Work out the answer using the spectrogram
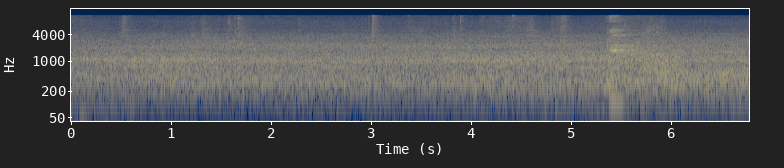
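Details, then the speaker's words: Gas boiler after vent/flue damper replacement and burner cleaning: on call for heat the damper opens and the burner fires with a steady, even rushing roar, no popping, rumble or flutter; normal burner firing. "all right what will happen is this thing will open on'll call for heat then the burner should fire this will open and the burner should fire"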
